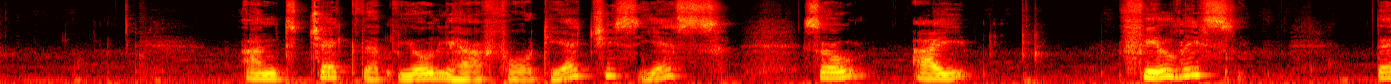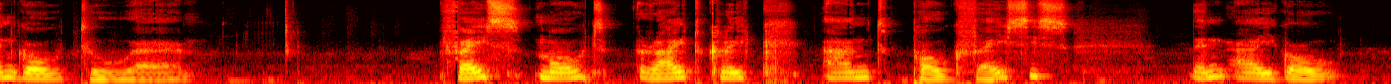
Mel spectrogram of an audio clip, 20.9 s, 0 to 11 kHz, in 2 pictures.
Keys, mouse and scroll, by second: 7.7 f, 11.6 click, 15.3 right click, 17.4 click.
